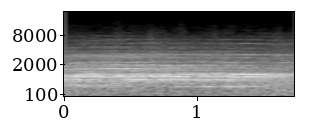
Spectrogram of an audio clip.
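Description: A convention audience cheers loudly and continuously for Pedro Pascal, a dense, sustained roar of shouts and screams filling a large hall.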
